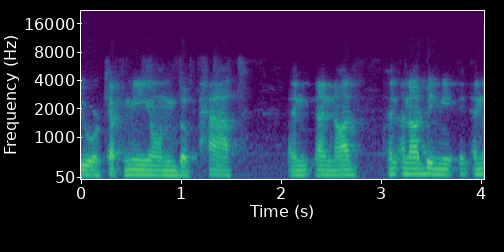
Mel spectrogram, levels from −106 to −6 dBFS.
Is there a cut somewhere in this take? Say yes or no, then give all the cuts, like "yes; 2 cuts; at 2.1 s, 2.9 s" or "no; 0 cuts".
no; 0 cuts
